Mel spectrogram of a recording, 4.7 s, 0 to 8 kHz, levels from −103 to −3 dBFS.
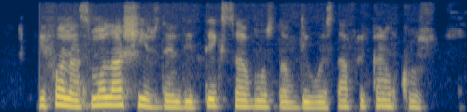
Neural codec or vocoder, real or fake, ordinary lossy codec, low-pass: vocoder, 24 kHz, 100 mel bands, Vocos; fake; Opus, 64 kbps; 7.2 kHz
